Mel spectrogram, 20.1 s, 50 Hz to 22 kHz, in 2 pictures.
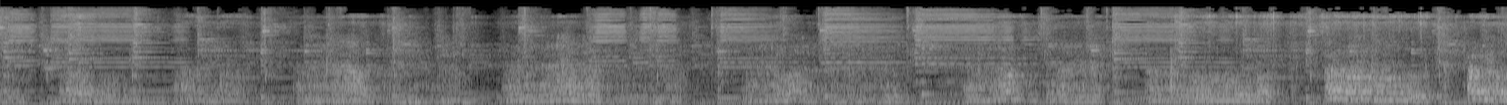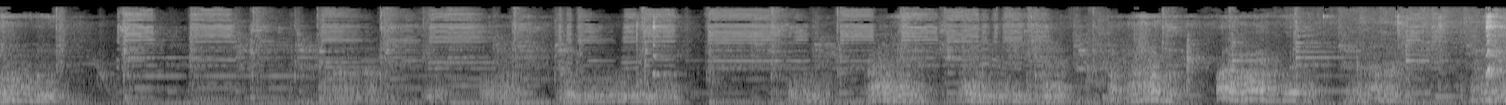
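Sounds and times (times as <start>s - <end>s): small dogs barking and yipping: 0.0s - 11.6s, 12.2s - 20.0s.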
